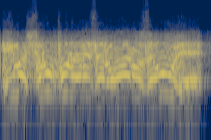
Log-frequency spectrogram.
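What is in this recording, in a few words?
Serbian damaged oil mood high; speech; War Thunder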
